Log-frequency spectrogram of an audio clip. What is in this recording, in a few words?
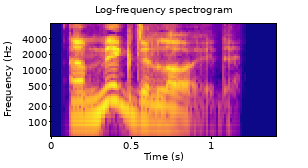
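"amygdaloid", British English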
